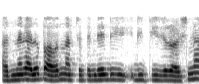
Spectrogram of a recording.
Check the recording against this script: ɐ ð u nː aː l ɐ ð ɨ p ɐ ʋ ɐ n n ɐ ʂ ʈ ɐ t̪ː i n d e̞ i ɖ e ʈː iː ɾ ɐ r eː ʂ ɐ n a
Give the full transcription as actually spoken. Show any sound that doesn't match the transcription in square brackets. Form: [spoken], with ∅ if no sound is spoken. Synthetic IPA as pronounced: ɐ ð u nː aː l ɐ ð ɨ p ɐ ʋ ɐ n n ɐ ʂ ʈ ɐ t̪ː i n d e̞ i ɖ [i] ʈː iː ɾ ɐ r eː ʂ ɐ n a

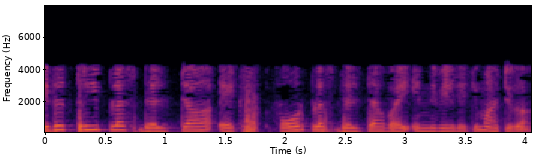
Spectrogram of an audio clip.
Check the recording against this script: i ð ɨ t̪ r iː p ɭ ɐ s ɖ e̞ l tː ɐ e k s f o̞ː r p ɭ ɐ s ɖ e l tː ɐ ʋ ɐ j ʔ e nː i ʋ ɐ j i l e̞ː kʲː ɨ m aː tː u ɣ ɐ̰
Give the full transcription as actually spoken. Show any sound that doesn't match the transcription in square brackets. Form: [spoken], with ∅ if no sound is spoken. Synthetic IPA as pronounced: i ð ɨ t̪ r iː p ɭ ɐ s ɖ e̞ l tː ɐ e k s f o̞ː r p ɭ ɐ s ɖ e l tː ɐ ʋ ɐ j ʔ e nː i ʋ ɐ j i l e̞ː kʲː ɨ m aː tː u ɣ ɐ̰

